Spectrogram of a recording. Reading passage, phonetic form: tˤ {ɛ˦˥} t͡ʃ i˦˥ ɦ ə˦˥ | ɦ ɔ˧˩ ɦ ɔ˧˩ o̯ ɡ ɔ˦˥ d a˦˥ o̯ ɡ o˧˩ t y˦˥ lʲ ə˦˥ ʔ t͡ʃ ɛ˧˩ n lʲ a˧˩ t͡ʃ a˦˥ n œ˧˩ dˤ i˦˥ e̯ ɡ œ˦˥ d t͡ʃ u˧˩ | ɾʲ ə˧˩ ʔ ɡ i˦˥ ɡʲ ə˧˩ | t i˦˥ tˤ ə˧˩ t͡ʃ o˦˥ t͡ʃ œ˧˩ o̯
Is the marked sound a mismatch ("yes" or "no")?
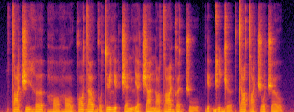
no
